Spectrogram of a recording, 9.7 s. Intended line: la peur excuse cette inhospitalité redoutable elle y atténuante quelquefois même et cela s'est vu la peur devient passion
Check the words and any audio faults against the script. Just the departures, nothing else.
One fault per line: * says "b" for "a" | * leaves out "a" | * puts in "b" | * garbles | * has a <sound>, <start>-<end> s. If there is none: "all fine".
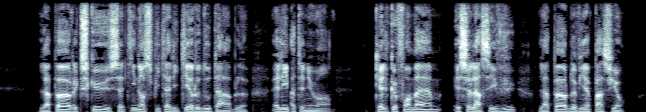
all fine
